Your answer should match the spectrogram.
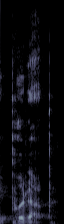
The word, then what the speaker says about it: put up: Again, the T in put changes to a fast D.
